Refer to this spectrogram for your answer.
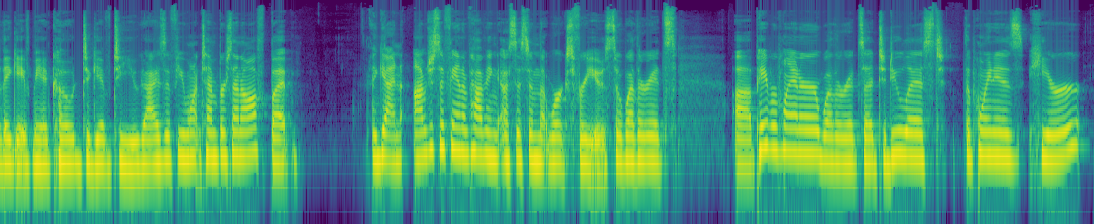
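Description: A young woman with a mid-range voice gives casual advice on her own. She sounds upbeat and practical, like a tidy organiser passing on tips. Her phrasing is chatty and informal, as a podcast host talking straight to listeners. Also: mid-range voice. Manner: informal, peppered with "like". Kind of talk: casual solo advice monologue.

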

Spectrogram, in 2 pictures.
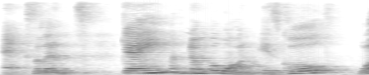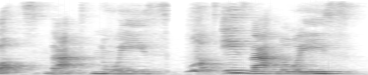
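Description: A woman leading stories and games as if reading to a toddler, sing-song and exaggerated, encouraging and asking simple questions straight to the listener. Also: mid-range voice. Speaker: children's storyteller and game leader. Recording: echoey room, distant microphone.

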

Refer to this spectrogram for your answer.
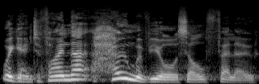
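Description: A man voicing a kindly, practical male water rat who speaks briskly and gently. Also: lively intonation. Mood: pleasant. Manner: brisk, then gentle and low.

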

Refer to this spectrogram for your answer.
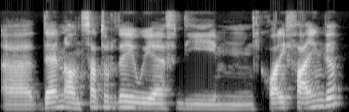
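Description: A teenage man from Italy with an Italian accent, explaining things casually as a guest, halting with many fillers and self-corrections. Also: fairly high pitch. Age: teens. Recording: dull lo-fi recording.

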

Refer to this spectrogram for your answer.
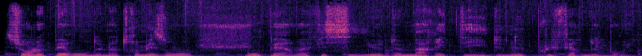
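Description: Deep dark-voiced man telling a scary story. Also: expressive, normal speed, soft background music. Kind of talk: scripted first-person horror narration.

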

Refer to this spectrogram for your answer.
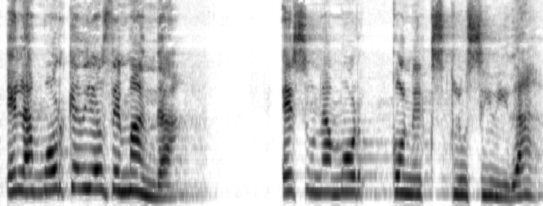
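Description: A woman preaching a sermon, animated and playful, with lively asides and mimicry. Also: sits high, slow pace, in a large hall.

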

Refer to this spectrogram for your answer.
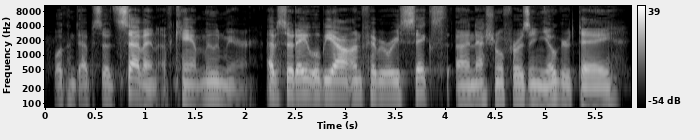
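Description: A man's voice: mid-range voice, no room sound, studio quality. A man hosting a podcast who reads upbeat episode announcements. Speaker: podcast host.

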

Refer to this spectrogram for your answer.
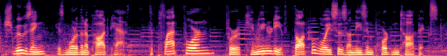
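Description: A man hosting a podcast, explaining ideas in an earnest, steady lecture style. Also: mid-range voice, moderate pace, vocal fry, faint music behind. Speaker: podcast host.

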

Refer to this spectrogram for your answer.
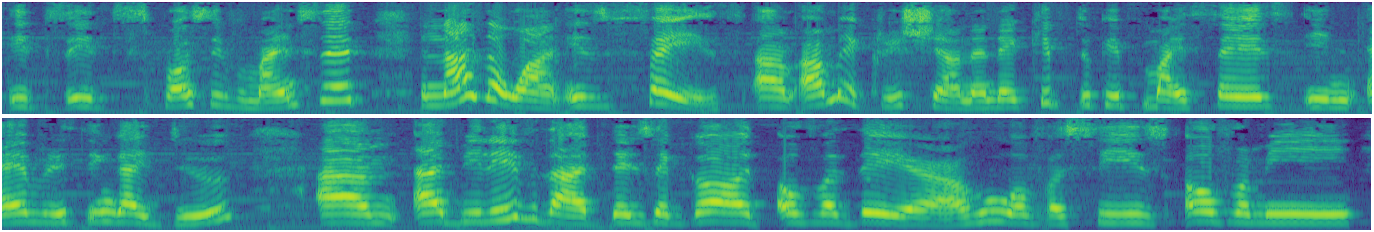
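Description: A woman from Rwanda whose first language is Kinyarwanda speaks as a guest author in an interview conversation. Her voice is higher with a darkish tone, and she comes across as earnest, repeating phrases and saying um often.

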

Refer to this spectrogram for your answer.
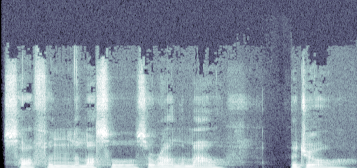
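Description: A meditation teacher with a fairly low, husky voice guides a session. His instruction is calm and measured, broken up by long pauses.

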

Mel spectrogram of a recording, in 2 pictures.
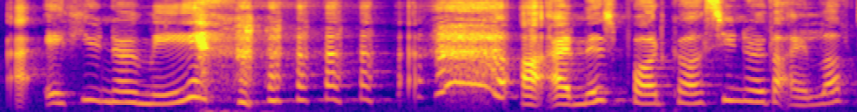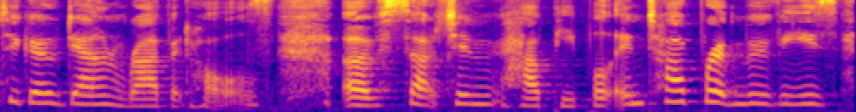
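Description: A woman hosting her own solo self-help podcast, upbeat in manner and laughing often as she talks. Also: a little high. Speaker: podcast host.

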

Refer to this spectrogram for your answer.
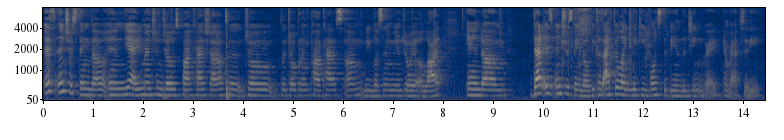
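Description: A woman's voice: lowish voice, steady tone, moderate pace, darkish tone, reverberant, slight background noise. A woman co-hosting a podcast, chatty and easygoing in casual chat. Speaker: podcast co-host.

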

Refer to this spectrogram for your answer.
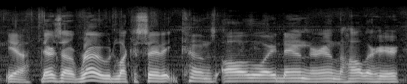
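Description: A man's voice: mid-range voice, steady tone, moderate pace. A man with an Appalachian Kentucky accent chatting casually and giving directions in a rambling, folksy way outdoors. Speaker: local guide. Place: outdoors on wooded hills.

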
